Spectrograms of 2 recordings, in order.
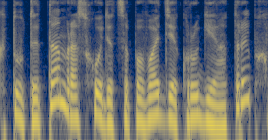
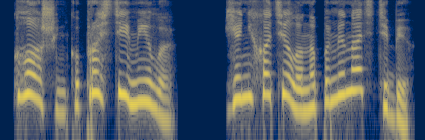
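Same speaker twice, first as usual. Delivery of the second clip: apologetic; 9 semitones higher than usual. Acted. Apologizing to upset friend.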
